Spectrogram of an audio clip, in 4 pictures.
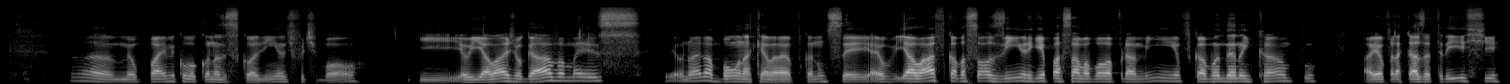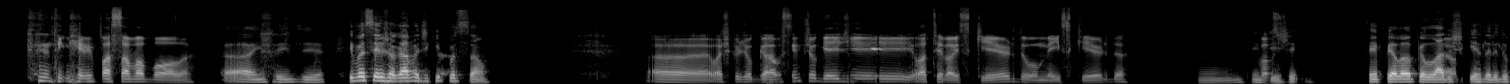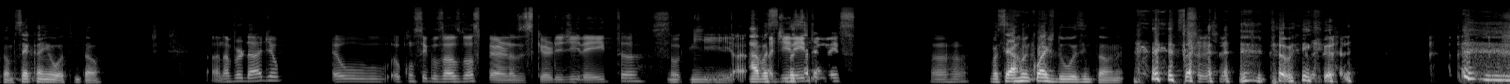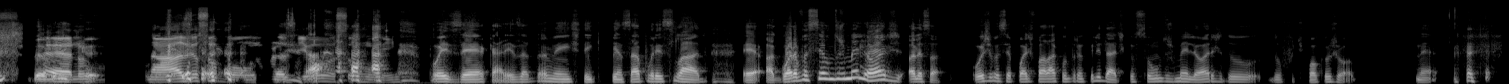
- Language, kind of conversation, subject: Portuguese, podcast, Que hábito ou hobby da infância você ainda pratica hoje?
- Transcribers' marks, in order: chuckle; laugh; laughing while speaking: "Sacana tô brincando"; chuckle; laugh; chuckle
